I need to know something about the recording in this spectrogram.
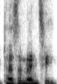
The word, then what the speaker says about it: Pezmenti: Now, have I have I pronounced your name correctly? You've done really well, Tristan. I was I was impressed actually. I'm like, "Oh, here he goes. Here he goes." But no, you nailed it in one.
